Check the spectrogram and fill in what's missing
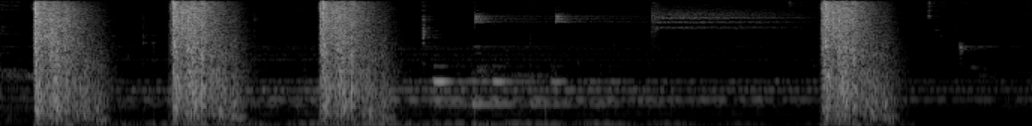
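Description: Rifle gunfire in the video game Skipchaser, four sharp, booming shots spaced about a second apart, with a pause before the last, over a quiet background of faint electronic game tones.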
